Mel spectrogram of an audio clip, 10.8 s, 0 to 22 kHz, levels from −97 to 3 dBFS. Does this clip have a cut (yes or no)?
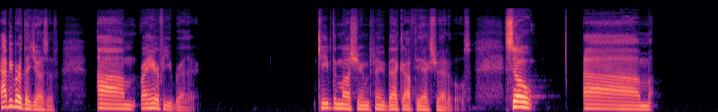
no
